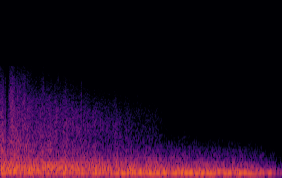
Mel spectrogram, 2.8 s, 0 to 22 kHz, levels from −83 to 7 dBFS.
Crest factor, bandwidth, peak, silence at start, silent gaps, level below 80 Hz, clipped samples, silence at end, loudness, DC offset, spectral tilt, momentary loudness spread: 12 dB; 4.9 kHz; -18 dBFS; 0 s; none; -38 dBFS; under 0.1%; 0 s; -33 LUFS; under 0.1%; -11.5 dB/octave; 5 LU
